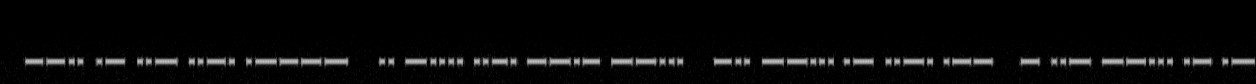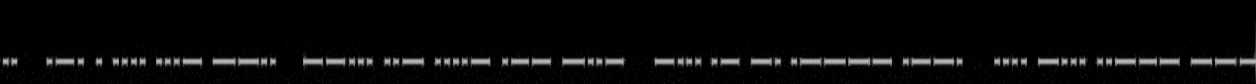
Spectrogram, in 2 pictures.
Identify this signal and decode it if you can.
Morse code, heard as a keyed tone, hand-sent with a bug key, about 27 wpm, 1090 Hz. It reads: ZAUF1 I6FQ7 D7AFW TU7AL REHVZ 7U4WX BAN1P …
